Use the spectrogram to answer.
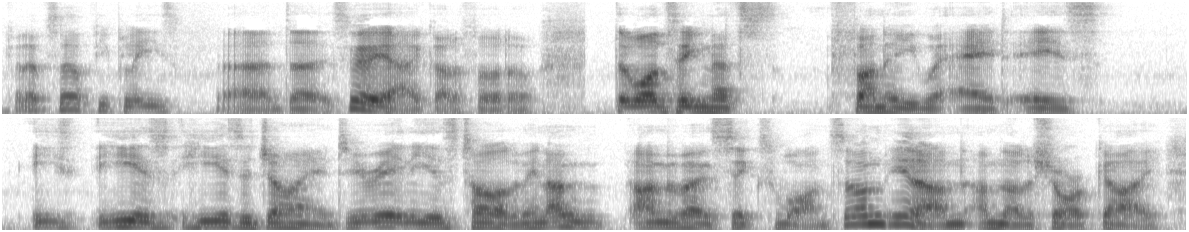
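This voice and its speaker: At a moderate pace, a man speaks at medium pitch with an Irish accent. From Ireland. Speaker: automotive blogger and YouTuber. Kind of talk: casual vlog update. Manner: animated; halting.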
